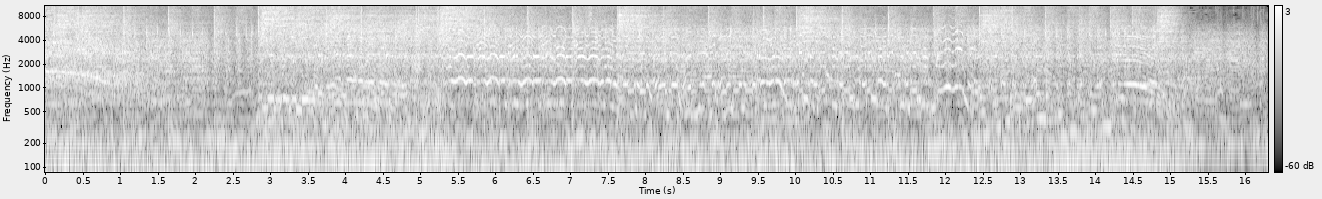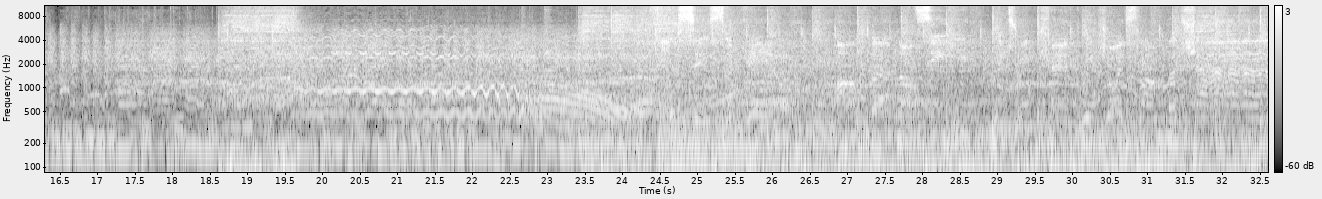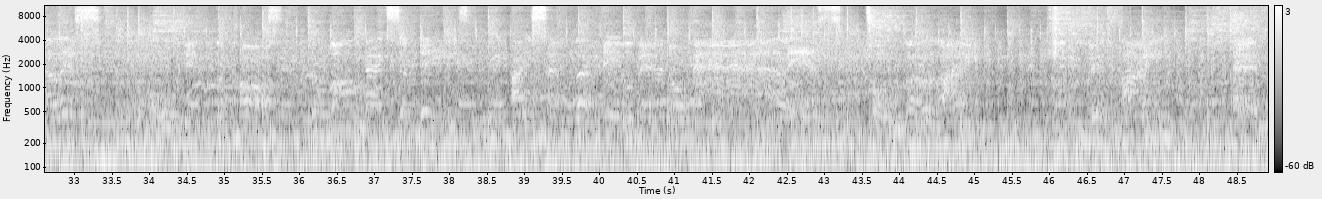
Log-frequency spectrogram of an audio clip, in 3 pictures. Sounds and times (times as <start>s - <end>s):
Guitar: 0.0s - 48.9s.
